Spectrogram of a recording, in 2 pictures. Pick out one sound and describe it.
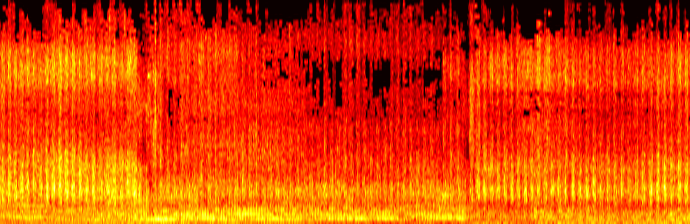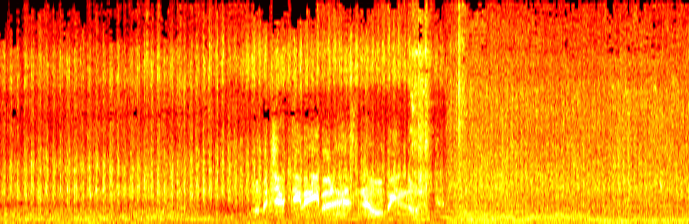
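A propeller plane's engine drones steadily, rising and falling in pitch.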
